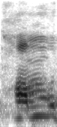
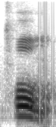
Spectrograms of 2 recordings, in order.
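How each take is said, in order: First: The vowel is an open 'aw' sound. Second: The vowel is a rounded 'oh' sound. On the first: The speaker calls it wrong. "আমরা কি এটাকে থম উচ্চারণ করি?" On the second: The speaker calls it right. "আমরা উচ্চারণ করি কি থোম।"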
